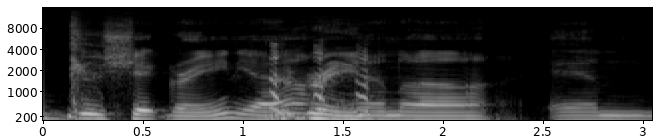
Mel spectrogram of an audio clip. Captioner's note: laughs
